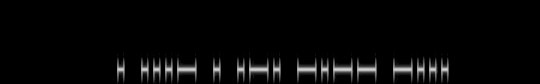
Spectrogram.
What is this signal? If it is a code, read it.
Morse code, heard as a keyed tone, about 21 wpm, 700 Hz. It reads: EVERYB
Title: Build A Word - 3 Letters At A Time - 9-Letter Words - 20wpm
